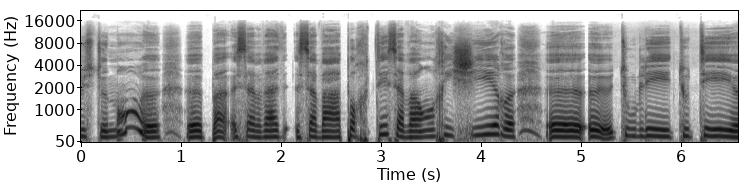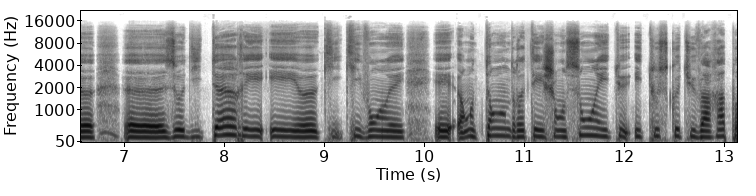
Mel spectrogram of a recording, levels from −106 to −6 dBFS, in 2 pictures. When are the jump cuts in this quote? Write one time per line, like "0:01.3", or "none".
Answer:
none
